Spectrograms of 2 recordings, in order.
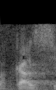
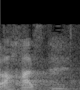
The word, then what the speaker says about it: Ahaz: C'est Ozias pour quelques mois qui est encore le roi, mais il va mourir, Jotham va lui succéder, et peu après, Ahaz va prendre le pouvoir, effectivement. Ahaz, ou Akaz si vous préférez, mais ça se prononce en hébreu Ahaz.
